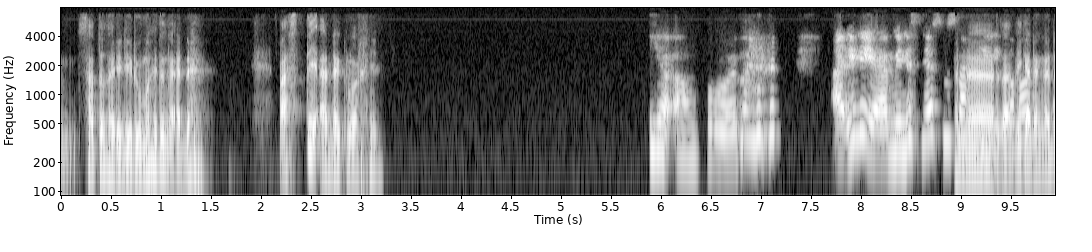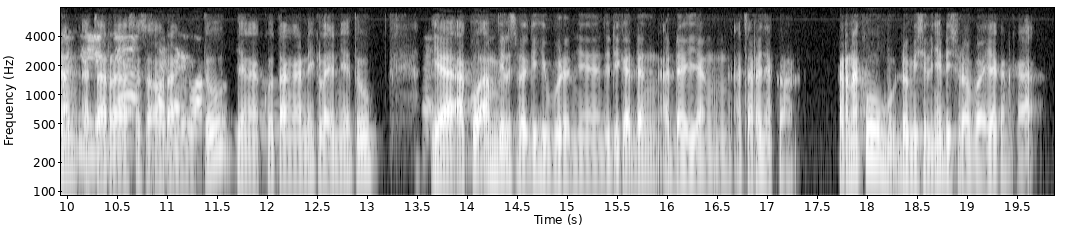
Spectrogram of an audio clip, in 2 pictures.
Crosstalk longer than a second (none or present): present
